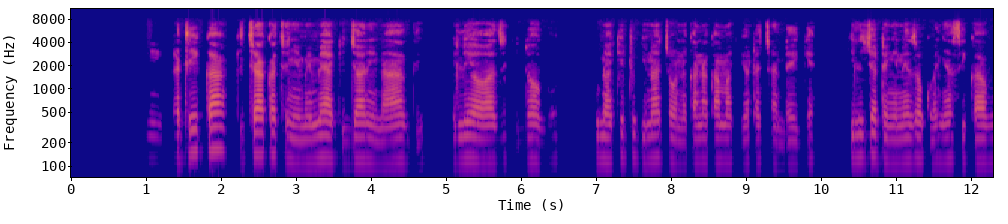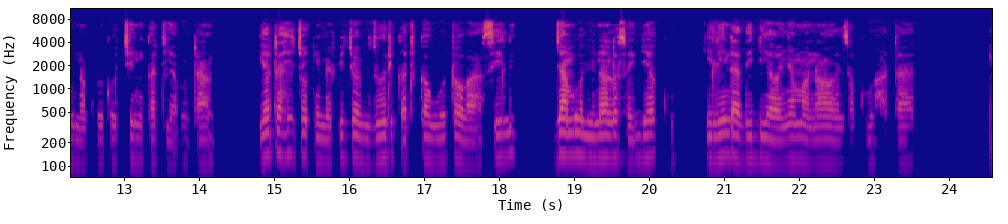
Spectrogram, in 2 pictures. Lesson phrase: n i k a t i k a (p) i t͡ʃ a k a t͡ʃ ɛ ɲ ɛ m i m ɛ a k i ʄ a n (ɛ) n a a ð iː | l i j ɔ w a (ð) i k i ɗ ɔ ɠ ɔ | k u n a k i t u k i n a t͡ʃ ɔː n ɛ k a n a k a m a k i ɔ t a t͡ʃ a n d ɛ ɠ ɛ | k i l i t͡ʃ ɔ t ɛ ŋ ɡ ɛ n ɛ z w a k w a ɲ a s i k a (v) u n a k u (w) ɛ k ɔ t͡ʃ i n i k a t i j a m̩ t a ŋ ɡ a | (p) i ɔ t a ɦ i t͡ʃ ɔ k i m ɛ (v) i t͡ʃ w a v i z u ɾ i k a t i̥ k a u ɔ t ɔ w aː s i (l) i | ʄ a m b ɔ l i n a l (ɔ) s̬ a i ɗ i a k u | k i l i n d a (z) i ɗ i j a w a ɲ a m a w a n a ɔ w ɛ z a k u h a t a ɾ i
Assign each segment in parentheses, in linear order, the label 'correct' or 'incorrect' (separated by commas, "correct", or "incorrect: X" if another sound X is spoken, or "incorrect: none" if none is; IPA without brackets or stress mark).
incorrect: k, incorrect: i, incorrect: z, correct, correct, incorrect: k, incorrect: f, correct, correct, incorrect: ð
